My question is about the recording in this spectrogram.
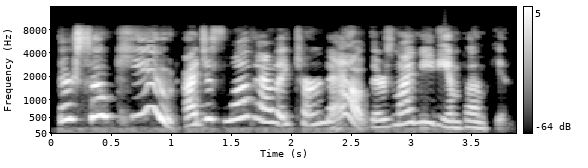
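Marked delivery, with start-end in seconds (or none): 0.1-2.7 gushing. Real, not acted. Gushing over finished crochet pumpkins.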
